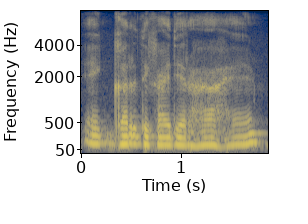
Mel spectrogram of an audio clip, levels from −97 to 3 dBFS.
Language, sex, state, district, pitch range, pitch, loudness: Hindi, male, Arunachal Pradesh, Papum Pare, 115-130 Hz, 125 Hz, -17 LUFS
